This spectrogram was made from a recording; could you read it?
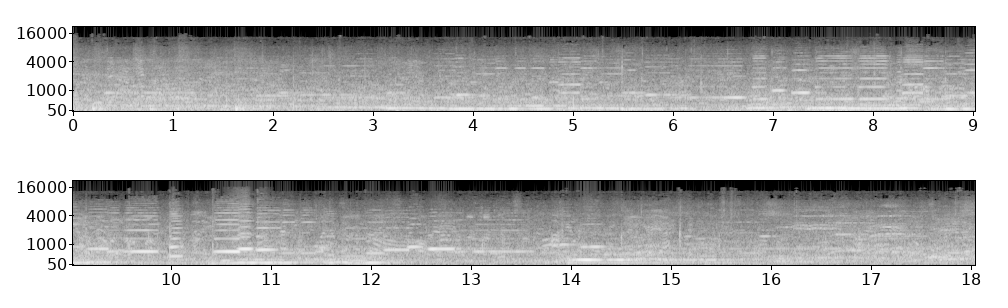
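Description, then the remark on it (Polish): A street musician plays melodic, sustained notes over a steady hubbub of crowd chatter and footsteps in a busy public square, the music rising and falling against the continuous background noise. “a można wysłuchać co kawałek kolejnego artysty. Zaraz jednego usłyszycie, kiedy będziemy obok niego przechodzić.”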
